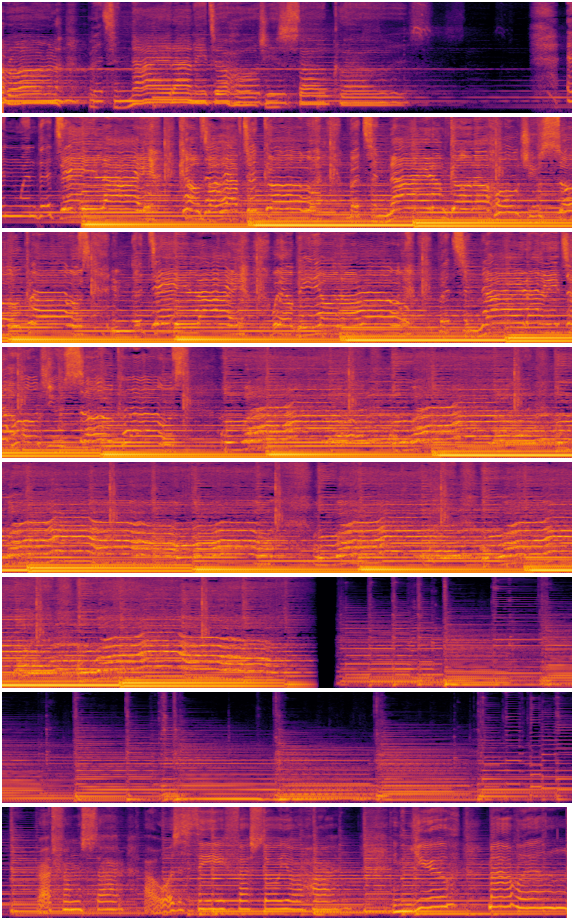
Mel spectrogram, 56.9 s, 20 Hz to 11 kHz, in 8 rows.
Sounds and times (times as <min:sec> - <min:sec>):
Rhythm and blues: 0:07.6 - 0:39.6.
